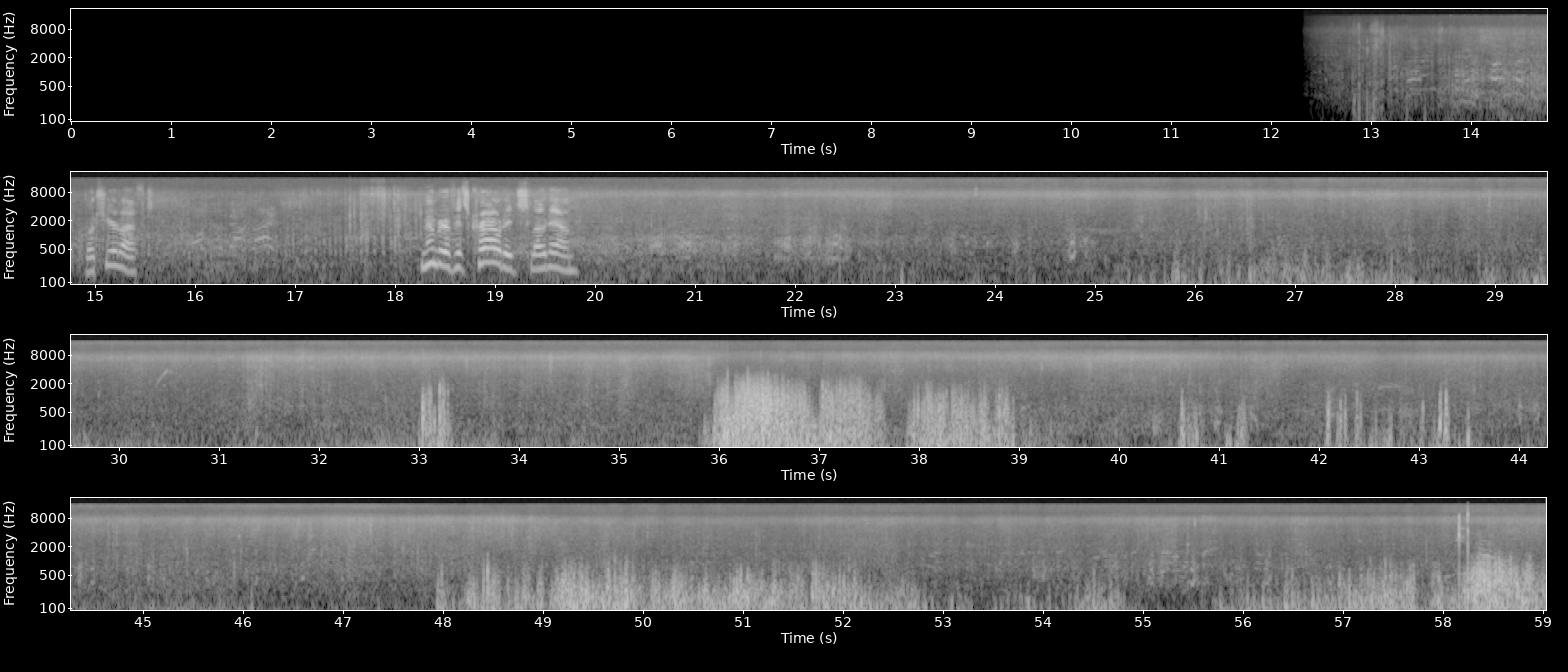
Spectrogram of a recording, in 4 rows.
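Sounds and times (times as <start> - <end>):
skis sliding on snow: 12.6 - 59.0
wind noise on microphone: 19.9 - 59.0.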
